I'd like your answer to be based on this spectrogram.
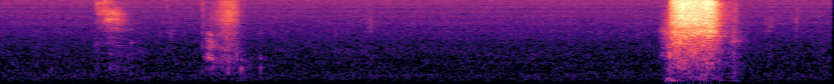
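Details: Beagle sneezing: two soft snuffling breaths, then one sharp, explosive sneeze in a quiet room.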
